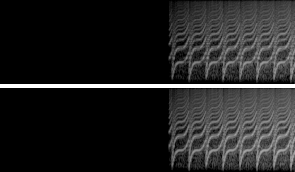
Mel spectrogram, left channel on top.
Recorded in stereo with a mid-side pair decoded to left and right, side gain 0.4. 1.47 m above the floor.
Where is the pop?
I don't hear a pop.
